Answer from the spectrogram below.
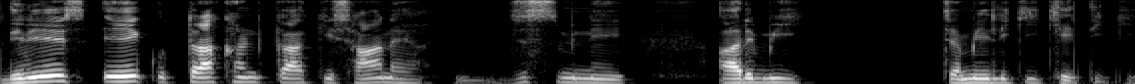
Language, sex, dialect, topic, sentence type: Hindi, male, Marwari Dhudhari, agriculture, statement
